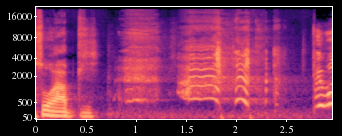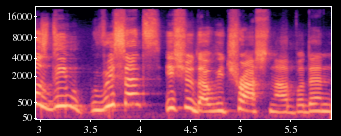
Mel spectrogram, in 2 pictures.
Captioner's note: laughs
